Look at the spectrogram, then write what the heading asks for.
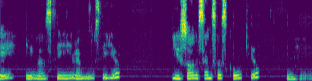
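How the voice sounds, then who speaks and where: A woman speaks at a very slow pace with long, frequent pauses and very even loudness. The sound is dry and close, with no echo. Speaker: tech instructor. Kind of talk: tutorial.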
